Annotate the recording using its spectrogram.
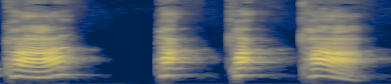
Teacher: উপরের দাঁত নিচের ঠোঁটের সঙ্গে টাচ করবে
